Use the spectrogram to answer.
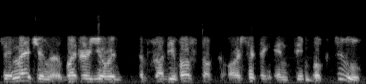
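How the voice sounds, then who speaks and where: A man's voice: mid-range voice, fast, breathy edge, dry recording. Middle-aged man from Belgium, interview guest, eager and restarting often, on a phone-quality line. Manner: energetic, many restarts and fillers. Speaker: interview guest, social media trainer. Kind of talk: radio interview answers. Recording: phone-like narrow band audio.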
